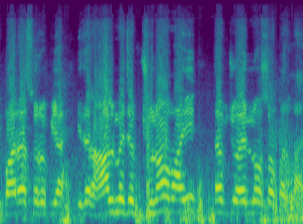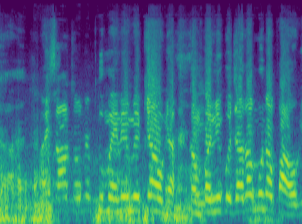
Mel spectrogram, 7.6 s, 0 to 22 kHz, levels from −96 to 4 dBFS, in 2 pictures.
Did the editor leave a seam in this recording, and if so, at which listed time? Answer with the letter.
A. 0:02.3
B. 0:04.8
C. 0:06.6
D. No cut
D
